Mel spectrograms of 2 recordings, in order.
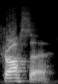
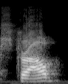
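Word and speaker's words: Straße: it visually is that symbol which um looks like a lowercase b but it's actually um a double s sound so it's actually pronounced strasser rather but it looks like straub but it's actually strasser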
